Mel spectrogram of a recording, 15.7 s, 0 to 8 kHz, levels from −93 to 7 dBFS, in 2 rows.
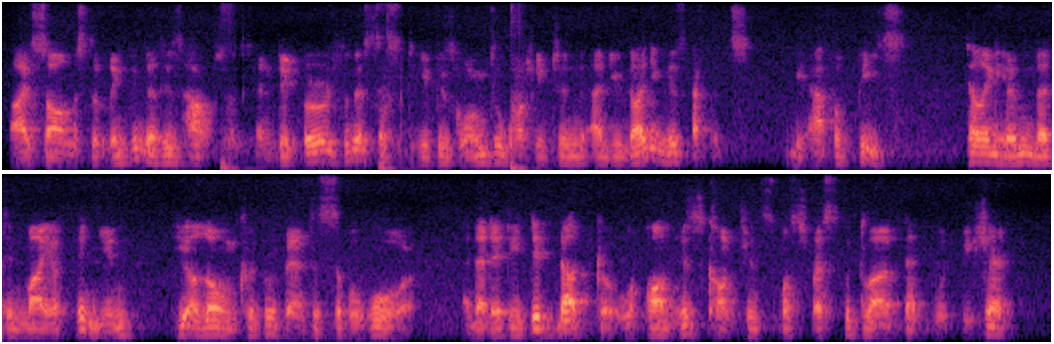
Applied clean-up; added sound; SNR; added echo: neural mask model Resemble Enhance denoiser.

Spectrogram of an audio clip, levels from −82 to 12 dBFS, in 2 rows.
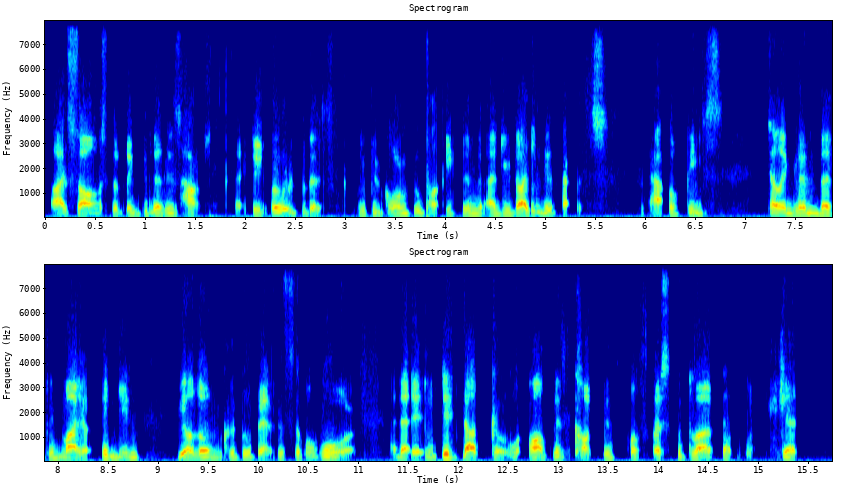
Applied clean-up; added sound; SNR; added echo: neural diffusion model UNIVERSE++.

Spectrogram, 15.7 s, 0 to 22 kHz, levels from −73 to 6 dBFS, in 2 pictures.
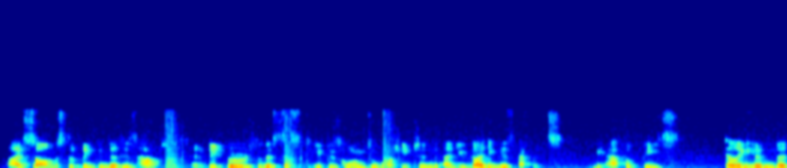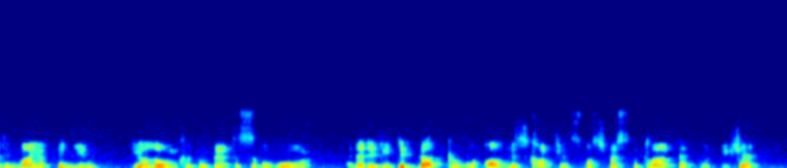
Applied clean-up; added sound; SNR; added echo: none; Gunshot, gunfire; 19 dB; none.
